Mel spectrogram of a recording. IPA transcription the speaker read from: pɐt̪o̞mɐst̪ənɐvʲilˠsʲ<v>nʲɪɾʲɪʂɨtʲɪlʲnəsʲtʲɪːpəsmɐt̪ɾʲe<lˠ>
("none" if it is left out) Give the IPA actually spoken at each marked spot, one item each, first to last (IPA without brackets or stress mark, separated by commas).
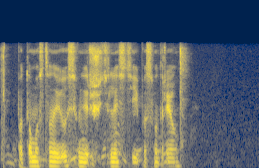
v, lˠ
